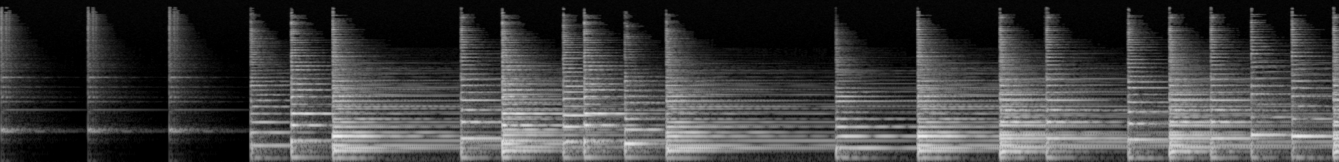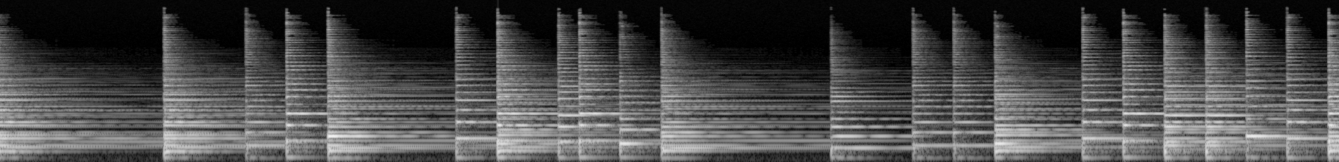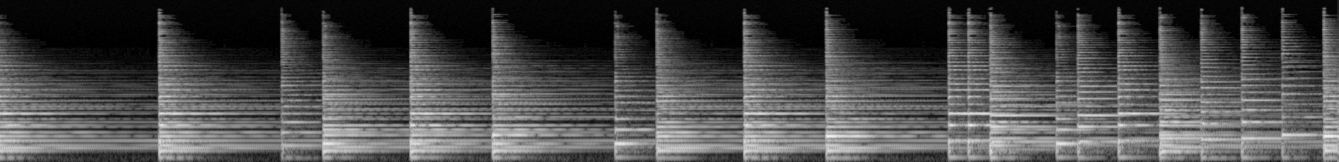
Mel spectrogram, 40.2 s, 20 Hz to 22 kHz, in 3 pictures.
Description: Aloha Oe Ukulele; Jolly Roger Ukulele Book 1

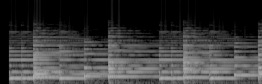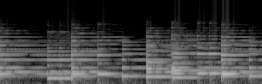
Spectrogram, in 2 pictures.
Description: Happy Birthday, ukulele

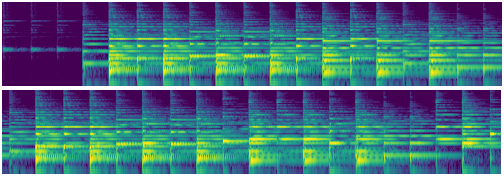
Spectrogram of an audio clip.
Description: Ukulele

